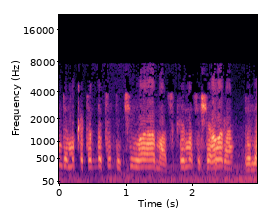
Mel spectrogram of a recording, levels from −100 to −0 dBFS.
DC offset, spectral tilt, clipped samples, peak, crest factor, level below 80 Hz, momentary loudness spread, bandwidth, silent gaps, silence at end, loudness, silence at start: under 0.1%; 0.5 dB/octave; under 0.1%; -6 dBFS; 18 dB; -54 dBFS; 11 LU; 8 kHz; none; 0 s; -23 LUFS; 0 s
